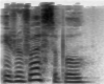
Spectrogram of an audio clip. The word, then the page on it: irreversible: British English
